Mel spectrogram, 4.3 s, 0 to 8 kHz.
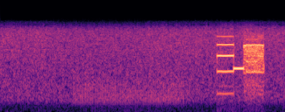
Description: Caller ID data burst, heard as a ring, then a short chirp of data, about 1200 baud, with phone line noise.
